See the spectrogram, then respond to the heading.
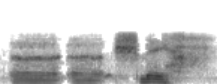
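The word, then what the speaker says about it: שְׁמֵהּ: Shmeh, you're supposed to pronounce the hey at the end.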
